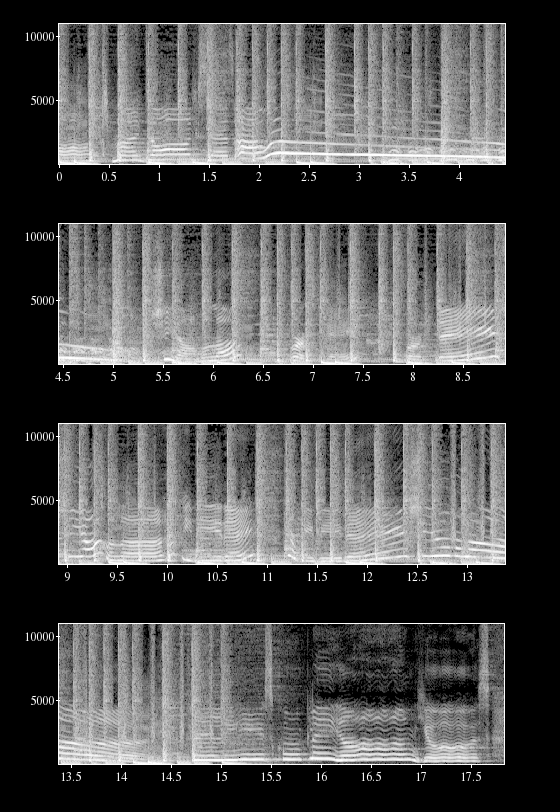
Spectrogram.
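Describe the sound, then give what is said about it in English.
A pet dog howls in long, rising and falling wails over loud birthday music with a steady, driving beat; near the end the howling stops and a softer melody plays. “My dog says, to you, Shyamala.”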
